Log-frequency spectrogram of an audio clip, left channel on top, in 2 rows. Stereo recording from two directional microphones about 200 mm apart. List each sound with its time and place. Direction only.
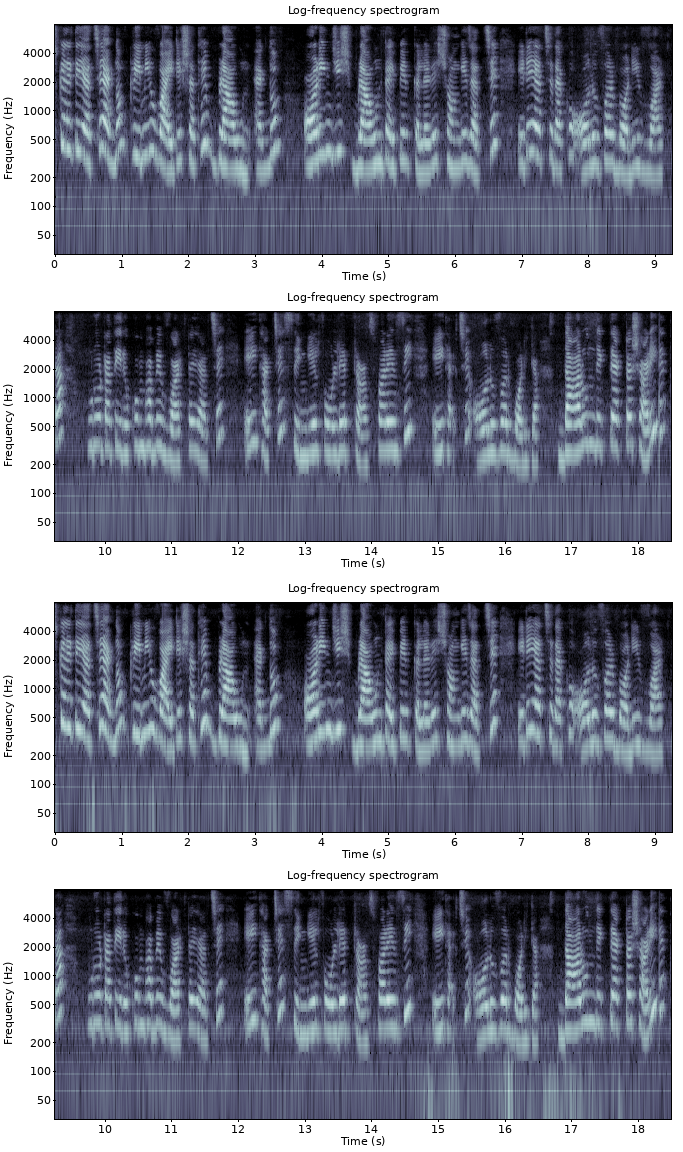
0.0 s a woman's voice: 25° right (ahead or behind)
